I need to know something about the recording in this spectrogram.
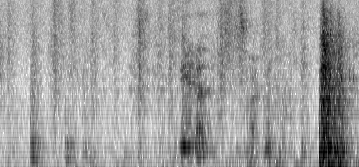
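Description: Young women talk briefly nearby.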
